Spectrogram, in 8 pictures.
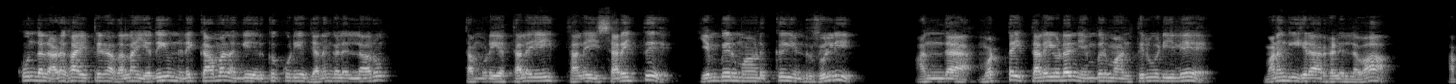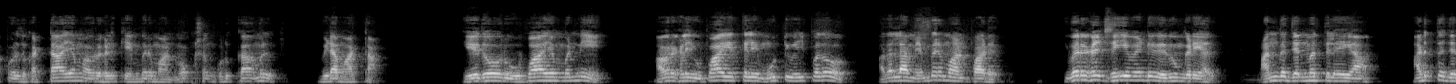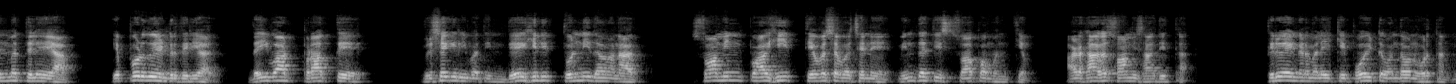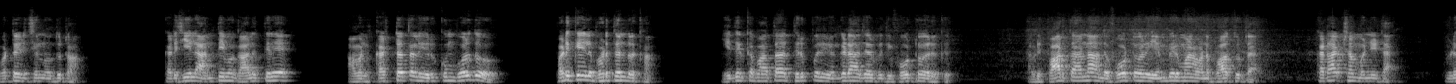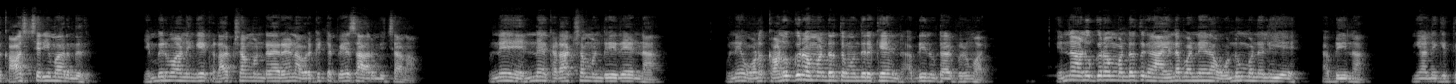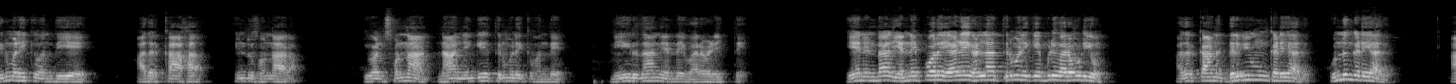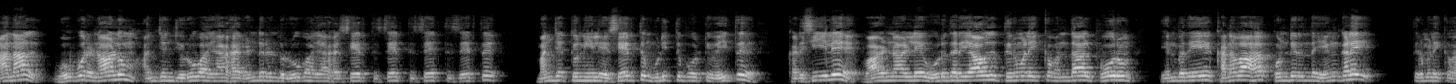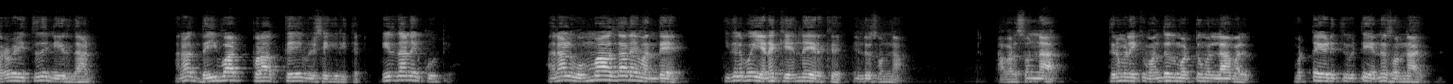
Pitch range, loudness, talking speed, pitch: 140-180 Hz, -19 LUFS, 110 wpm, 160 Hz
